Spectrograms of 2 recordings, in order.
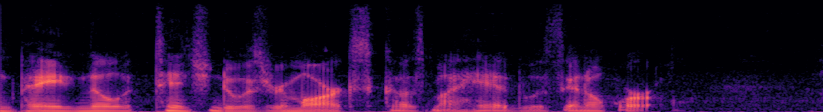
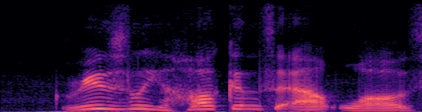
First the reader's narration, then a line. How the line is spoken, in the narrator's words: he said, and added bitterly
